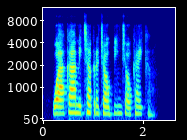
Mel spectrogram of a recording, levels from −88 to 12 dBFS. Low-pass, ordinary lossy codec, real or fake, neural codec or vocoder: 7.2 kHz; Opus, 16 kbps; fake; codec, 16 kHz, 0.8 kbps, ZipCodec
